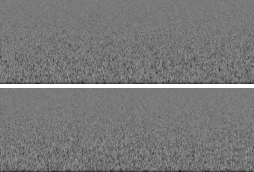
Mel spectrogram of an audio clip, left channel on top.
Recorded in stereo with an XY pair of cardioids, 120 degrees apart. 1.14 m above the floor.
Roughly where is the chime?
I don't hear a chime.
